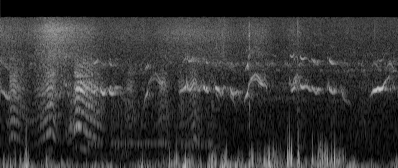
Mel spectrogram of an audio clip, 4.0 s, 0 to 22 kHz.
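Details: King penguin calls from the King Penguin reserve in Tierra del Fuego, Chile, in April 2021, as a mother feeds her baby chick: harmonic trumpeting notes early on, then thin whistles rising and falling over heavy wind rumble.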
